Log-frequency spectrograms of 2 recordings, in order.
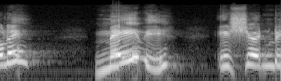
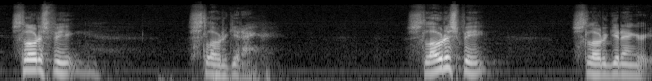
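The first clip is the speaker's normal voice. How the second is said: much softer and lower, slowing down; calm hush; 8 semitones lower, 11 dB quieter than usual. Acted. Preacher answers the revenge rant, soft and hushed. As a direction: settle the anger with a hushed reminder.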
